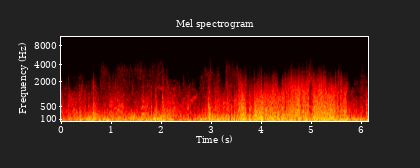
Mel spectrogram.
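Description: Strong wind gusting over the microphone on an outrigger canoe at sea. The buffeting rises and falls with the gusts and is loudest in the second half.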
